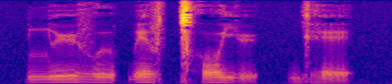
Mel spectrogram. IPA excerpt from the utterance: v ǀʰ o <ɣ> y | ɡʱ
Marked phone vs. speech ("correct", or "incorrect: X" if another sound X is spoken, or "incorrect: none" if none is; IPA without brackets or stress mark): incorrect: j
